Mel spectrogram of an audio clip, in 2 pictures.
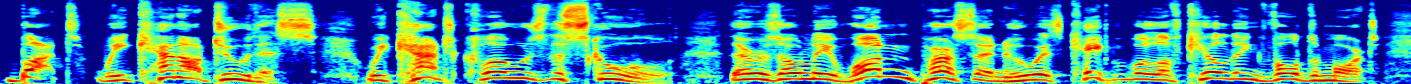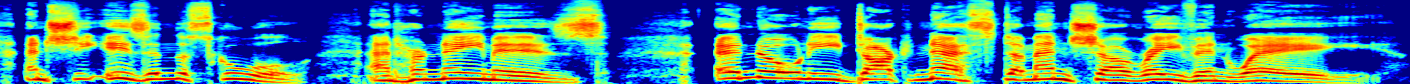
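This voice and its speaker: A man voicing an angry, grave old wizard headmaster in a slow, theatrical storybook manner. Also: very high-pitched, sing-song, creaky, fairly bright tone, dry recording, studio quality, voice pushed up, heavily acted. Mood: grave anger.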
